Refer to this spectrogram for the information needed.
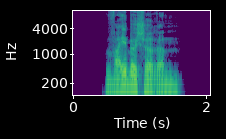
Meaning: strong dative masculine/neuter singular comparative degree of weibisch
- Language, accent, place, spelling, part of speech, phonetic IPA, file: German, Germany, Berlin, weibischerem, adjective, [ˈvaɪ̯bɪʃəʁəm], De-weibischerem.ogg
